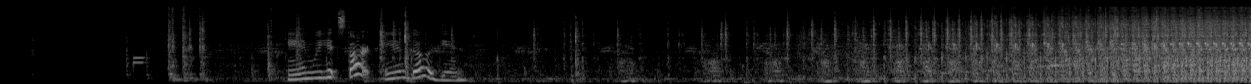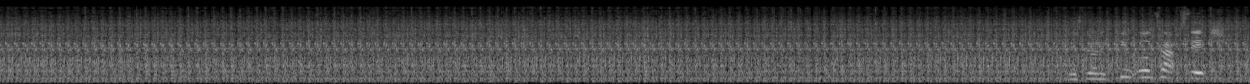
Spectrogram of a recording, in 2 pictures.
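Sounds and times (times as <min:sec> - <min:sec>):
embroidery machine stitching: 0:01.7 - 0:25.0.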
